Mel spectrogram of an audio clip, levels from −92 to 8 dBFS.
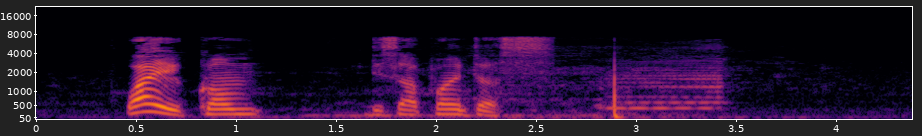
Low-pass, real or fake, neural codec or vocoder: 7.2 kHz; real; none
